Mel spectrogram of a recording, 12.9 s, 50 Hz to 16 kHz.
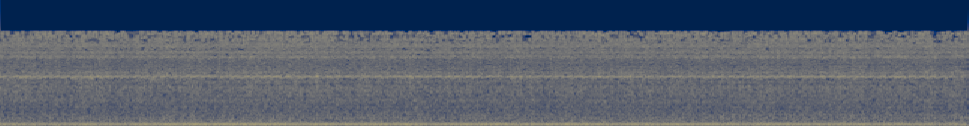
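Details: Jeep with Dodge/Jeep 4.7 V8, worsening fuel mileage; uneven idle lope with periodic stumble over steady whine, cylinder 1 dead, still misfiring after coil swap, owner suspects something deeper than a coil, injectors considered.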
